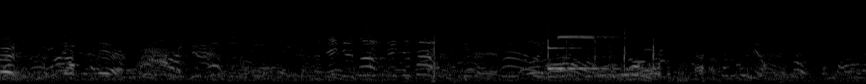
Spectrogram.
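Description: Shinty players shouting and calling to one another across the pitch, several distant voices overlapping. Just past the middle a steady tone sounds for about a second.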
